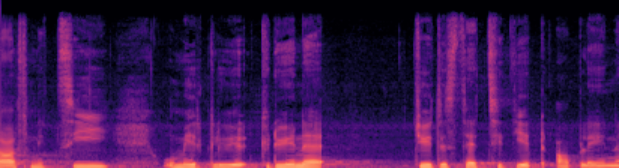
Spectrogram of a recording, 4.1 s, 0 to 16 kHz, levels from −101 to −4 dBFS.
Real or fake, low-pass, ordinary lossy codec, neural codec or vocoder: real; 14.4 kHz; none; none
